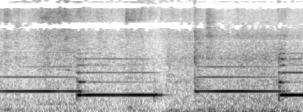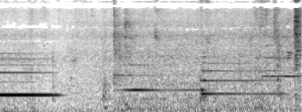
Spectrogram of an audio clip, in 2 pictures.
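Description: New York City subway car door chime: a two-note descending "ding-dong" played three times about two seconds apart, the third quieter, the warning that the doors are about to close. A low rumble runs underneath.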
